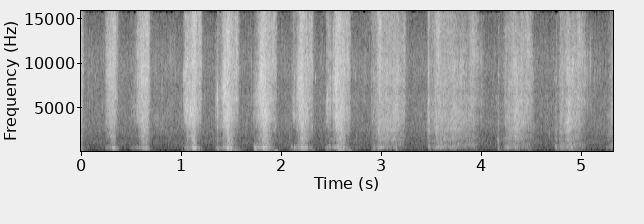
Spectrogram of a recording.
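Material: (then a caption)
Leather. A gloved hand brushes the surface of a tan leather Italian dress shoe held on a table with a bristle shoe brush. A steady run of quick, bright, scratchy swishes sounds at about three strokes per second, each with a faint mid-range tone around 420 Hz and almost no ring after it.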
